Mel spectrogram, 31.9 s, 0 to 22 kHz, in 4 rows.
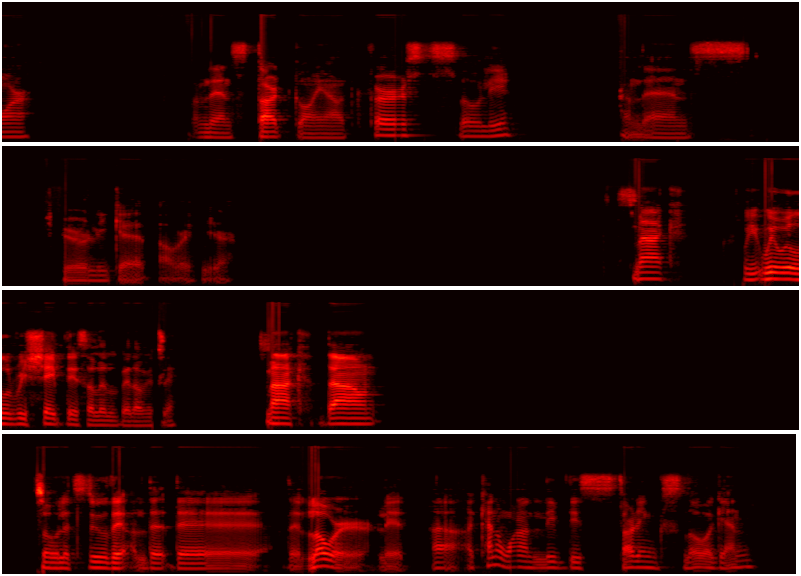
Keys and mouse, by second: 2.7 s, 4.7-8.2 drag, 8.9 click, 9.4 s, 10.7 drag, 10.9 space, 13.1 space, 13.4-19.2 drag, 23.3 space, 23.9 space, 24.7-28.0 drag, 29.2-31.3 drag, 31.3 s.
